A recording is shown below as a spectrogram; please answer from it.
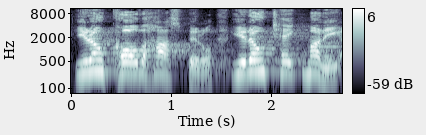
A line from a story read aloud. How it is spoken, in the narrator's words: snapped in disbelief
